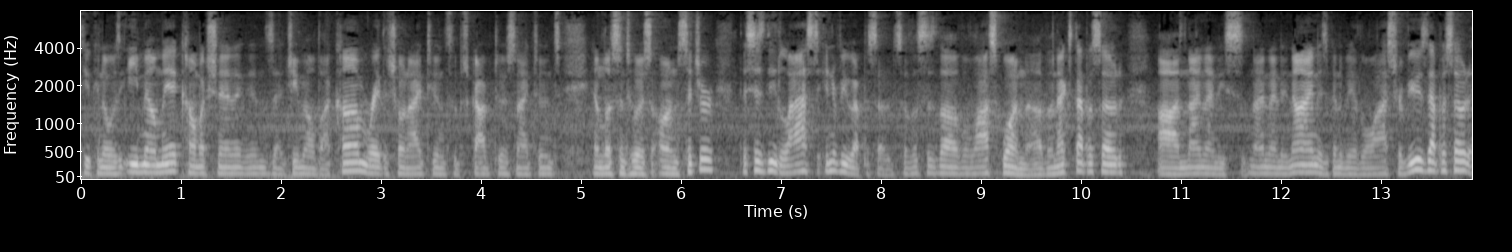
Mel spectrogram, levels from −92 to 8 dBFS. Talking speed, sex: 235 wpm, male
